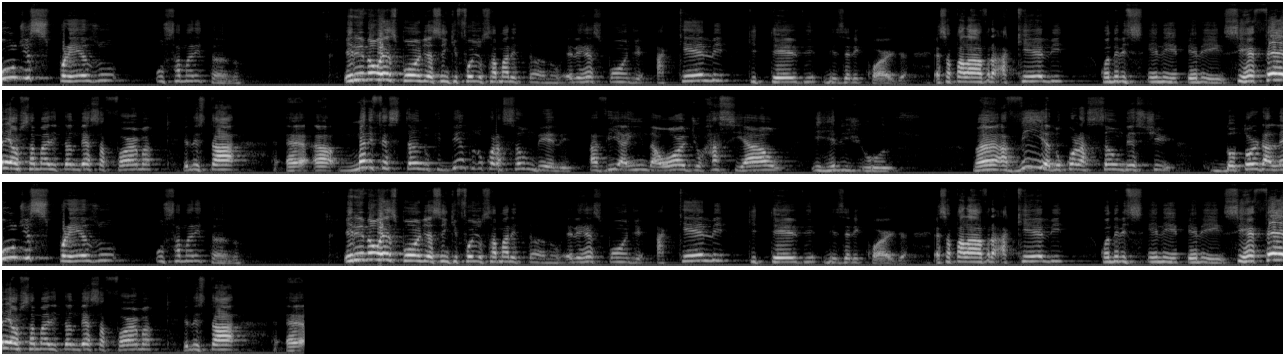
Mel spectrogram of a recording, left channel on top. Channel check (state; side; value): drops out; right; at 15.9 s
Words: desprezo o samaritano. Ele não responde assim que foi o samaritano, ele responde aquele que teve misericórdia. Essa palavra, aquele, quando ele se refere ao samaritano dessa forma, ele está manifestando que dentro do coração dele havia ainda ódio racial e religioso. Havia no coração deste doutor da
